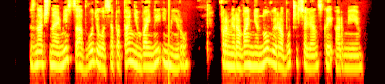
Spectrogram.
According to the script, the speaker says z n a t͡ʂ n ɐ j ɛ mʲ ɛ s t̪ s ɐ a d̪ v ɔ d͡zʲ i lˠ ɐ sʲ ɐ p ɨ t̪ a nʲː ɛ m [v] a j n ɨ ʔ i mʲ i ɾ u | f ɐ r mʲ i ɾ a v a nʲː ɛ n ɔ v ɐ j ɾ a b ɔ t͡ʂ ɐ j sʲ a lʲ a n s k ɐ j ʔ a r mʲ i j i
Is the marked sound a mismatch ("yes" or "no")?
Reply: no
